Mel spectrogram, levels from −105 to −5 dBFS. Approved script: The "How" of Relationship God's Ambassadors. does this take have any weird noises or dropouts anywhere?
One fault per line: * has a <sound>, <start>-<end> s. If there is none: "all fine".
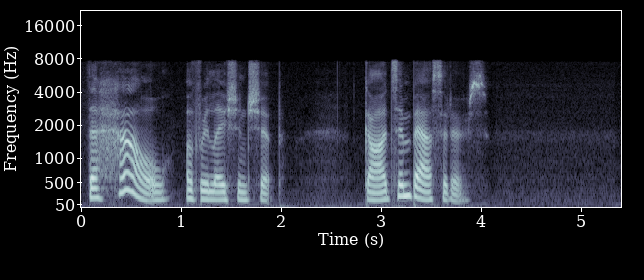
all fine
